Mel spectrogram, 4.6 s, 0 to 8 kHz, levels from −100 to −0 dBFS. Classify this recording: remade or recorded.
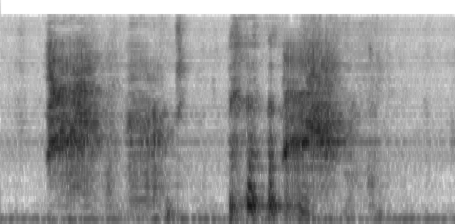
remade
